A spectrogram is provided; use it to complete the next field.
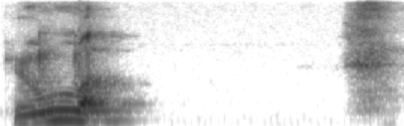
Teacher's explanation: But notice, please, that when you move from L to L, what happens? The tip of the tongue moves backwards to touch the velum. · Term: velarization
